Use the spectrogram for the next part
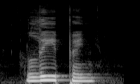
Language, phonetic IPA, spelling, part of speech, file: Ukrainian, [ˈɫɪpenʲ], липень, noun, Uk-липень.ogg
- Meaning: July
